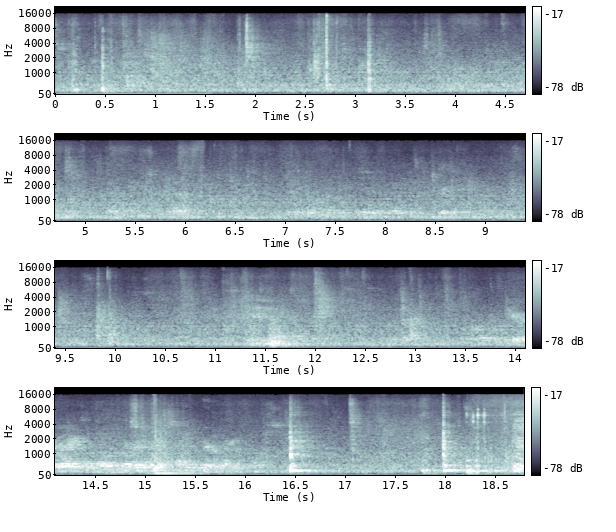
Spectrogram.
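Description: Men murmur quietly at a distance in a large room.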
